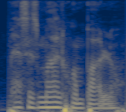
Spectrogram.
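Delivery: ordinary delivery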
